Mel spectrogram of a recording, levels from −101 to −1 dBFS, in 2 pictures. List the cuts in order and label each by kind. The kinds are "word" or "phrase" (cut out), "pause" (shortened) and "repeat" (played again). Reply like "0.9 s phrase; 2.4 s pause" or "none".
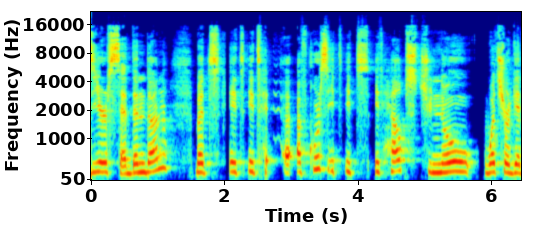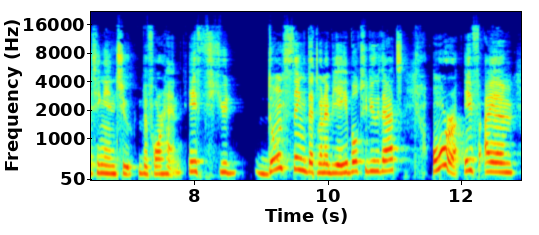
2.0 s pause; 5.8 s pause; 7.9 s pause; 9.8 s word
